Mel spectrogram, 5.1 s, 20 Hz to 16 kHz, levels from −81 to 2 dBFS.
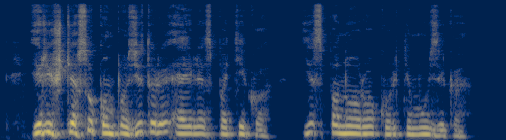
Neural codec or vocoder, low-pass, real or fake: vocoder, 44.1 kHz, 128 mel bands every 512 samples, BigVGAN v2; 14.4 kHz; fake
